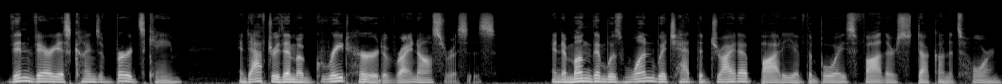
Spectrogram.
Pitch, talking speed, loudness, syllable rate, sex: 110 Hz, 195 wpm, -21 LUFS, 4.8 syllables/s, male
